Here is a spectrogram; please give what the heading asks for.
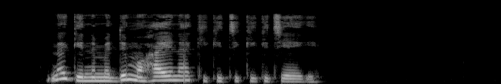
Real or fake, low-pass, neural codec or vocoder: real; 10.8 kHz; none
